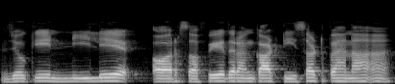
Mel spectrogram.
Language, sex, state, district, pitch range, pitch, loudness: Hindi, male, Jharkhand, Garhwa, 140-150 Hz, 145 Hz, -17 LUFS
